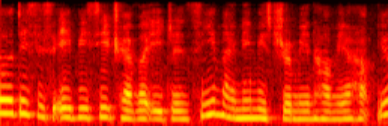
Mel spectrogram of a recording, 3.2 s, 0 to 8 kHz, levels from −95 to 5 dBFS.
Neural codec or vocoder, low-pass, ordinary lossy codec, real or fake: codec, 16 kHz, 8 kbps, FreqCodec, smaller model; 7.2 kHz; none; fake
